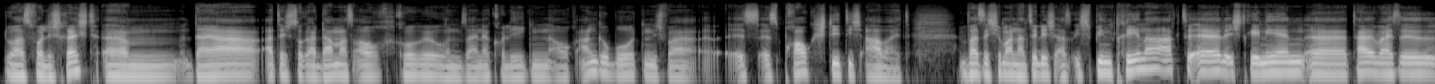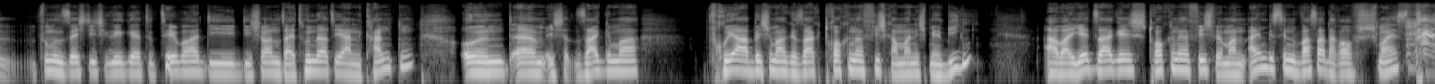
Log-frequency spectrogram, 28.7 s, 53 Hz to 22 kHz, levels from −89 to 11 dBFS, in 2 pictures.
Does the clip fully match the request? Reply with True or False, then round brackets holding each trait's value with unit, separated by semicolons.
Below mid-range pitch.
True (120 Hz)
